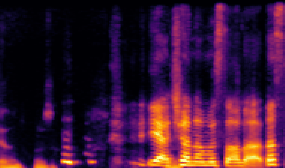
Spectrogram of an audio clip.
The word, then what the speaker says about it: chana masala: Chana Mas how do you say that yeah chana masala that's not even British that's that's that's Indian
